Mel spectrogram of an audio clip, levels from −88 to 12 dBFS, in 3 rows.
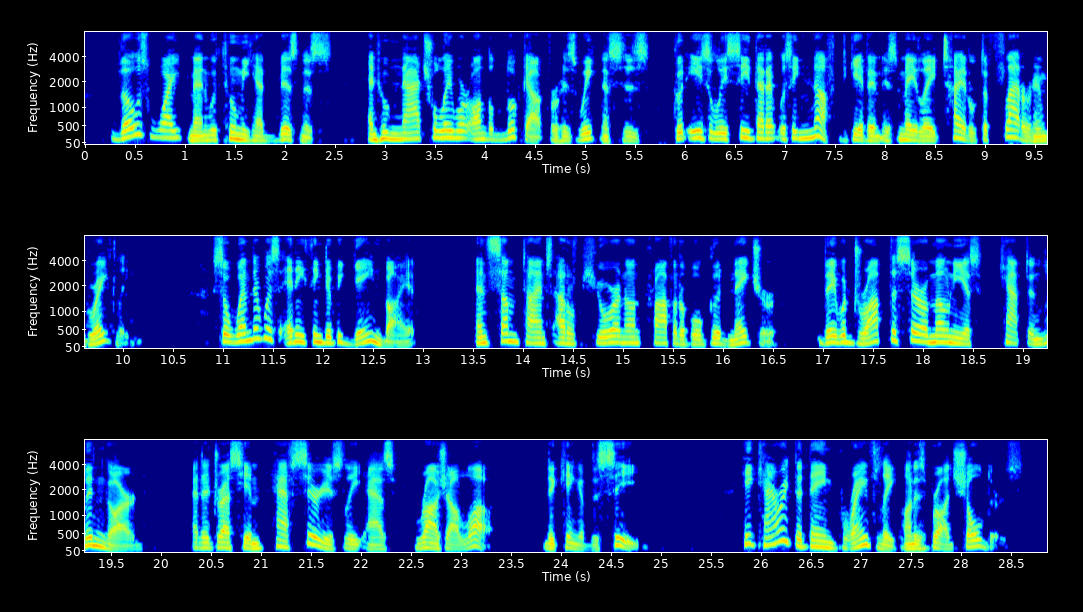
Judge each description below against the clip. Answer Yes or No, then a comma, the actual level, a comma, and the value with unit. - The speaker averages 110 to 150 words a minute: No, average, 175 wpm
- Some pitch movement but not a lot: No, wide, 6.8 semitones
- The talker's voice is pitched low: No, medium, 150 Hz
